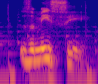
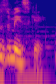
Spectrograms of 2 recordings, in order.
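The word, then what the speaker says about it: Tzimisce: I call them Zamiski. It's how I heard it.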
